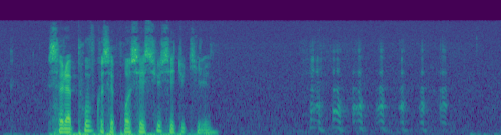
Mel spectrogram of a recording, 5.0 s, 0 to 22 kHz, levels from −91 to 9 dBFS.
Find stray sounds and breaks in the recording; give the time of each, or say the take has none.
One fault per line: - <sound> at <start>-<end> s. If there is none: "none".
- laugh at 3.0-4.5 s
